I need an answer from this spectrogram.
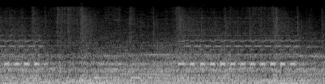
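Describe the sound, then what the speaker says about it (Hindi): A home landline telephone rings in an Indian crime drama scene, sounding continuously over a dense, steady background for a few seconds with no voices. "फोन उठाइए।"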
